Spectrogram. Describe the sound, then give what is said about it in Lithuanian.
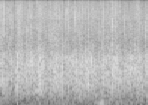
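Steady audience applause greeting a guest, a Lithuanian pop-stage legend, as he is welcomed onstage: dense, even clapping sustained through two seconds. “norėčiau plojimais pasitikti Lietuvos estrados legendą Gidijus Ipavičių.”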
